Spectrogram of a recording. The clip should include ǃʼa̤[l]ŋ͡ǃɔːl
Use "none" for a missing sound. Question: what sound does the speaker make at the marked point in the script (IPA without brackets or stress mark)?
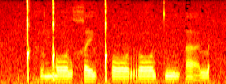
l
